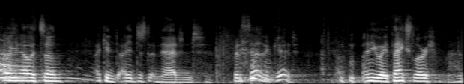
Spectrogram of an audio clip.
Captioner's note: laugh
